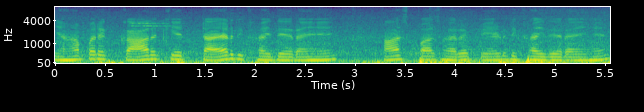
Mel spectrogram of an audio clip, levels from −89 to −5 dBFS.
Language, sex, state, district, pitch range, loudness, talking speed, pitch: Hindi, male, Chhattisgarh, Korba, 130-145 Hz, -18 LUFS, 185 wpm, 135 Hz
